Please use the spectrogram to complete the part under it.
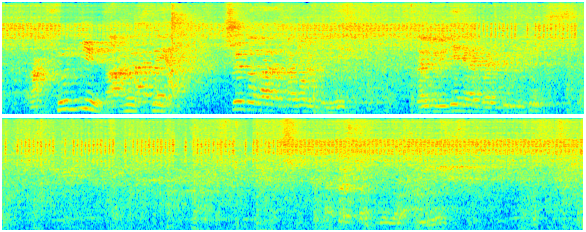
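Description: A man talks loudly in an echoing hall.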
